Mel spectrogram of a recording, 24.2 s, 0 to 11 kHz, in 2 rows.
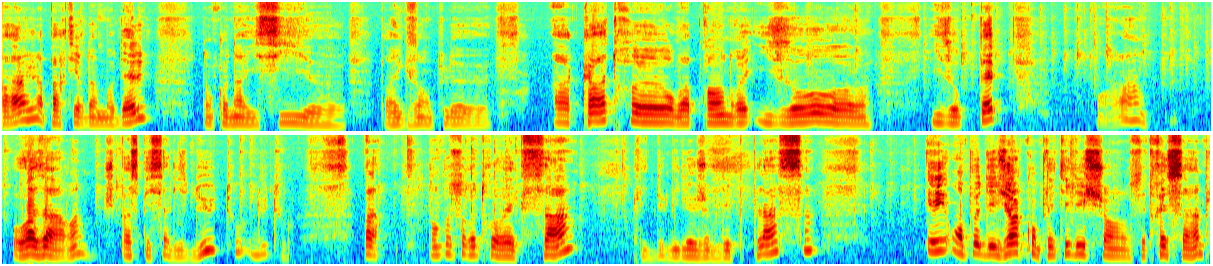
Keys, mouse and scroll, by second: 0.0 click, 2.1-2.7 scroll up 1, 2.7-3.5 scroll down 1, 10.2-13.4 drag, 14.9-16.5 drag, 16.5-17.9 scroll up 3, 17.9 middle click, 17.9 scroll, 19.2 middle click, 19.3-20.7 scroll down 2, 20.7-21.4 scroll down 1, 21.4 middle click, 22.0-24.1 middle drag, 22.0-24.1 scroll.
